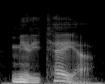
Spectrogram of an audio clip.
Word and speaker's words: Militia: The Japanese version bore the title Militia, written in English, but with furigana showing it was meant to be pronounced Militeia, just like the militaire in League Militaire.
